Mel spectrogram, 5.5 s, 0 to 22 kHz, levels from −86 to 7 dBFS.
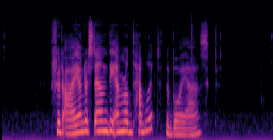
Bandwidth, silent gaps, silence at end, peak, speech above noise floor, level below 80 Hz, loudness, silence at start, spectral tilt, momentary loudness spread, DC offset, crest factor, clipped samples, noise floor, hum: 12 kHz; none; 1.3 s; -10 dBFS; 35 dB; -58 dBFS; -26 LUFS; 1.05 s; -4.5 dB/octave; 13 LU; under 0.1%; 18 dB; under 0.1%; -61 dBFS; none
